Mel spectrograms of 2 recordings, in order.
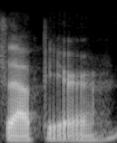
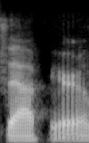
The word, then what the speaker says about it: Zapier: Um, so most people go use, I think it's Zapier. I think it rhymes with happier is the thing that we learned one time. Um, Most people, you know, they go use Zapier.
